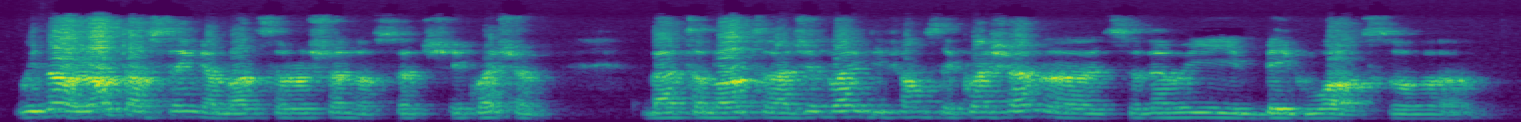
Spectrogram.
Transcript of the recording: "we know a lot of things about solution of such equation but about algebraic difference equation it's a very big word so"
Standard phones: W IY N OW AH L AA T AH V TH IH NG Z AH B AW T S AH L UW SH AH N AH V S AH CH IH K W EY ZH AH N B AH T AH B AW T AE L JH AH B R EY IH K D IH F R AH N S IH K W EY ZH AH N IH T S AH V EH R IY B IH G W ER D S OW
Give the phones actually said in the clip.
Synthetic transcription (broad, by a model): W IY N OW AH L AA T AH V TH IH NG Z AH B AW T S AH L UW SH AH N AH V S AH CH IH K W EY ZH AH N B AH T AH B AW T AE JH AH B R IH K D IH F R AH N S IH K W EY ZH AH N IH T S AH V EH R IY B IH G W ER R S OW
